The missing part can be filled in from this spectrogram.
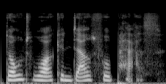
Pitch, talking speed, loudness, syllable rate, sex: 195 Hz, 180 wpm, -18 LUFS, 3.9 syllables/s, female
